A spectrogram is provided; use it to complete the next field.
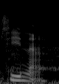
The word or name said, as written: sina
